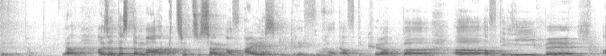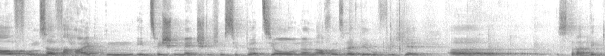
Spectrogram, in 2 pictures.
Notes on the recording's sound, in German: Diese Vorlesung wurde von Studierenden aufgenommen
